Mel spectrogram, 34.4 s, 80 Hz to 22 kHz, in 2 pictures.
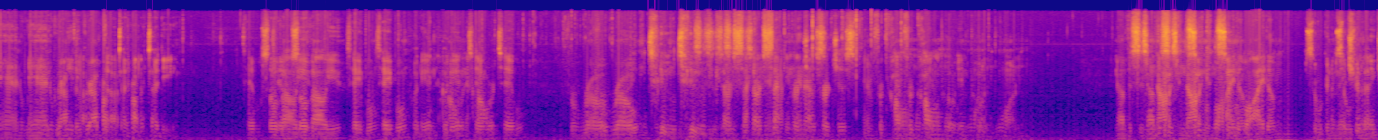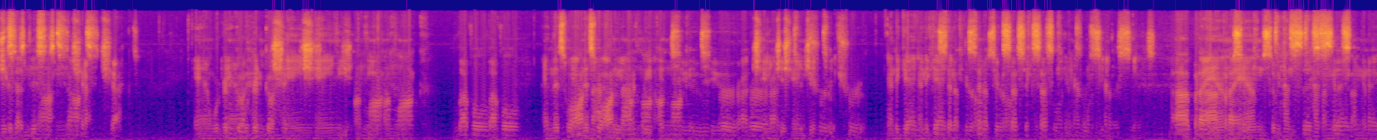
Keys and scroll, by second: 7.0 Right, 7.2 Right, 7.2 Right, 7.3 Right, 7.9 BackSpace, 8.1 BackSpace, 8.2 BackSpace, 9.1 Right, 9.3 Right, 9.4 Right, 10.0 Right, 10.4 BackSpace, 10.5 BackSpace, 10.9 BackSpace.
